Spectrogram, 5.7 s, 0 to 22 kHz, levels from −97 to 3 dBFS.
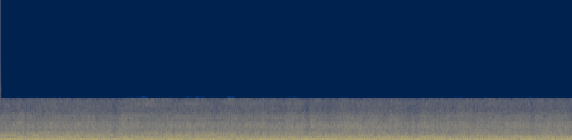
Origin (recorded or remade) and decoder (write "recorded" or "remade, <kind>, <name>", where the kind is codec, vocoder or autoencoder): recorded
